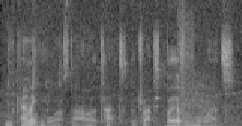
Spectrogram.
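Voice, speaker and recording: A man's voice: fairly low pitch, a little fast, vocal fry, background noise. A young man chatting casually while playing a game, rambling, opinionated and laughing often. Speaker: gaming streamer.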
